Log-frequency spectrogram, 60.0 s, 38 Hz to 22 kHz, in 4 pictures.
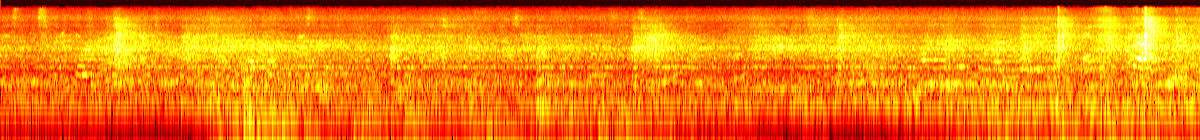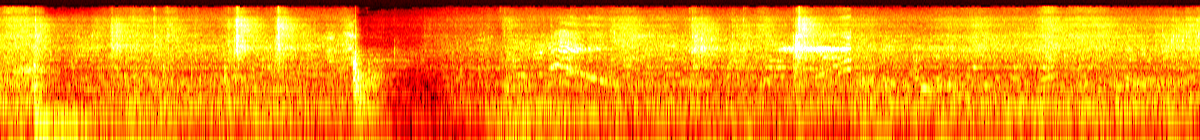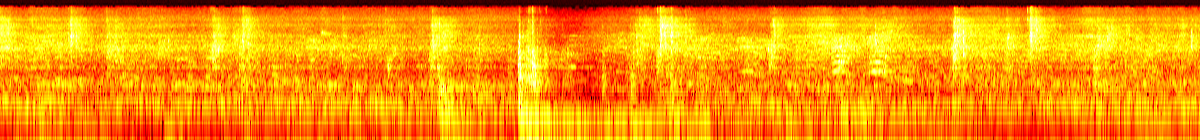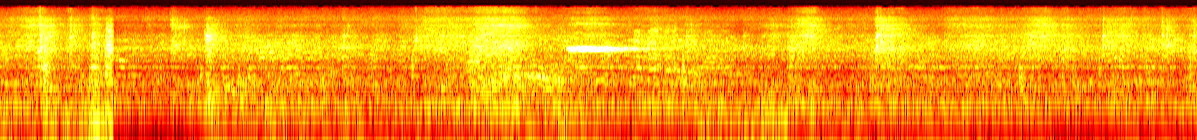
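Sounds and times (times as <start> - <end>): low rumble of ice rink: 0.0 - 59.9
arena rumble: 12.6 - 28.8
skates and sticks on ice: 53.5 - 59.9.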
